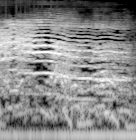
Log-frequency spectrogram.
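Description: A baby crying loudly in one long, continuous wail that tapers off near the end, while it is held and handled to get out a coin stuck in its throat.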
